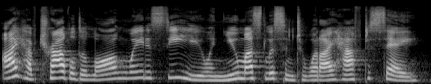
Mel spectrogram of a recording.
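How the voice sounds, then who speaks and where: A gracious young girl queen in a storybook , voiced by a woman. She is composed and courteous, quietly commanding, in a high, bright voice. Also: a little fast. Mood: calm.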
